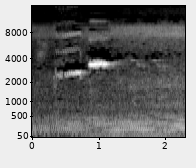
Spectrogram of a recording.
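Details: Singing pied bushchat from Nusa Tenggara, noted as very vocal with a song full of borrowed phrases: two brief thin whistles, the second higher and louder, against a steady droning background hum.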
